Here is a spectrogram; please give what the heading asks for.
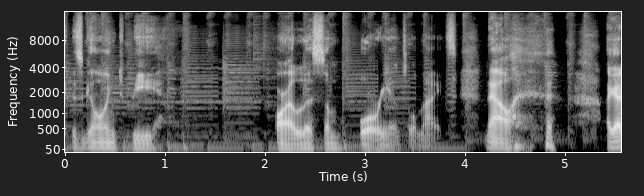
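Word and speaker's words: alyssum: And this flower is going to be our alysum oriental nights.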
